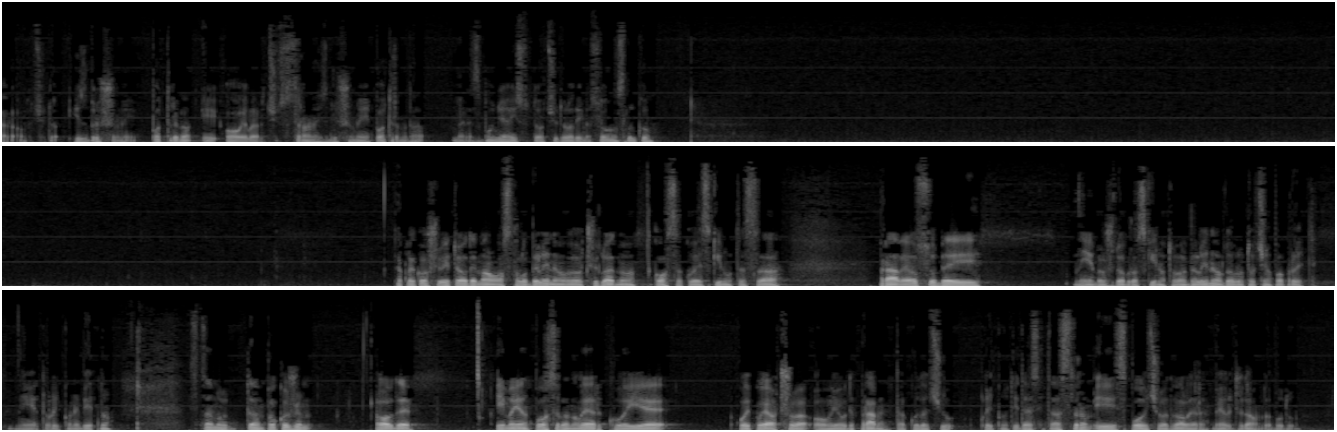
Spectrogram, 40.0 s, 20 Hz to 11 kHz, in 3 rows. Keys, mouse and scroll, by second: 1.0 click, 2.4 click, 3.1 click, 5.3 click, 7.3 click, 8.6 click, 12.1-13.7 drag, 14.7-16.0 drag, 16.7-17.9 ctrl+scroll up 2, 20.4-21.0 scroll down 2, 21.0-21.5 scroll up 2, 21.9-22.4 scroll down 2, 26.0-26.5 scroll down 2, 26.7-27.3 ctrl+scroll down 2, 28.3-30.0 drag, 32.1-33.6 drag, 34.4 click, 36.7-37.7 drag, 37.1 right click, 38.7 click.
